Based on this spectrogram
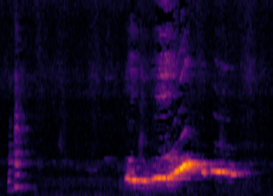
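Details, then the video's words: Talking pet African grey parrot indoors giving a long whistled phrase that rises and then falls, preceded by a short soft note, with a quiet room around it. "Loro yaco Elvis dice !!! que asco!!!!!"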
